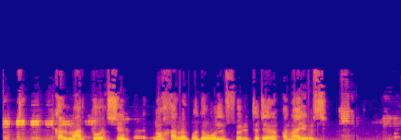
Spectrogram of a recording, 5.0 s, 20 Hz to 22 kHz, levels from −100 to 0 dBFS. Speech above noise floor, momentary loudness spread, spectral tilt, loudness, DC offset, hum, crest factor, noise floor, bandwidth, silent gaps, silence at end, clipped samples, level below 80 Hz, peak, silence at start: 28 dB; 10 LU; -4 dB/octave; -15 LUFS; under 0.1%; none; 16 dB; -43 dBFS; 11.5 kHz; none; 0.05 s; under 0.1%; -52 dBFS; 0 dBFS; 0.05 s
